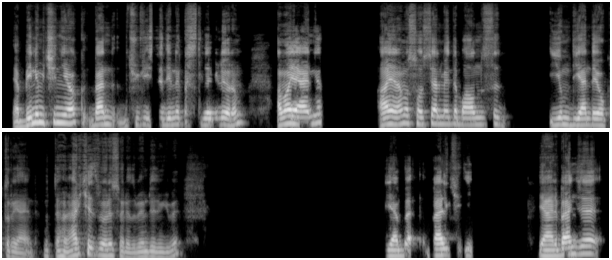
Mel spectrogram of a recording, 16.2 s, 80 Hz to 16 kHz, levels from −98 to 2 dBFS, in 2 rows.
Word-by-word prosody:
Ya 110 +1 -4
benim 195 +7 +5
için 195 +1 0
yok 185 0 +4
ben 155 +1 +2 0.2
çünkü 155 +3 -11
istediğimde 145 +1 -5
kısıtlayabiliyorum, 150 +4 -2 0.4
ama 175 +1 +7
yani 170 +2 +5 0.8
Aynen 155 +2 +5
ama 180 +3 0
"Sosyal 170 -1 0
medya 165 -1 -4
bağımlısıyım." 155 +2 -4 0.7
diyen 145 0 +1
de - - +2
yoktur 135 -3 -2
yani. 95 -4 -10
Muhtemelen 120 -2 -9
herkes 145 +3 -4
böyle 135 0 -3
söylüyordur 105 -6 -10
benim 110 +1 -7
dediğim 105 -2 -8
gibi. 135 - -12 2.8
Ya 125 0 0
be - - +1 0.3
belki 140 +1 +2
i - - -10 0.9
yani 125 -1 +1
bence 165 +4 +2
150 Hz, 120 wpm, -22 LUFS, 130-165 Hz, 2.8 s, ama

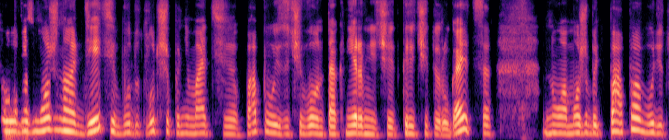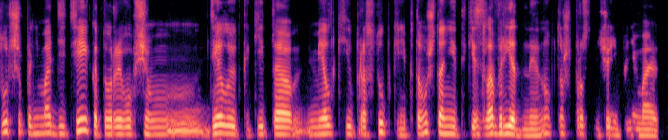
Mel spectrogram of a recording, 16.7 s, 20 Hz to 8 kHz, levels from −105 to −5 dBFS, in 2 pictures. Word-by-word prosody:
то, 215 -1 +5
возможно, 220 +1 +4
дети 215 - +5
будут 180 -1 -6
лучше 215 +1 -2
понимать, 175 -1 -5
э, 155 -2 -4
папу, 200 +2 -2
из-за 155 -2 -3
чего 170 +2 -1
он 160 -2 -1
так 155 -1 +1
нервничает, 160 -4 +2
кричит 165 -1 -3
и - - -1
ругается. 175 - +3 0.6
Ну, 175 -1 -2
а 170 - +1
может 180 +1 -1
быть, 175 -1 -2
папа 215 +4 +4
будет 185 -4 -3
лучше 205 0 -2
понимать 175 -1 -4
детей, 165 +9 +1
которые, 155 -5 0
в - - -2
общем, 155 +1 -2
м, 220 +8 -5
делают 170 -2 +3
какие-то 155 -2 +1
мелкие 165 -4 -3
проступки, 150 +2 -3
не 135 - -8
потому, 160 +8 -3
что 185 - +2
они 165 -2 0
такие 145 +2 -6
зловредные, 155 -5 +3
но 170 +4 -7
потому, 170 +1 -11
что - - -14
просто 170 -1 -7
ничего 130 +4 -6
не 135 - -8
понимают. 130 -2 -5
170 Hz, 165 wpm, -23 LUFS, 155-200 Hz, 0.6 s, то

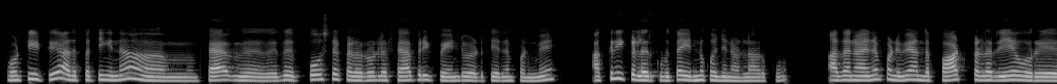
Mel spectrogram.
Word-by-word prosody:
ஒட்டிட்டு, 220 +2 0
அத 210 - +2
பார்த்தீங்கன்னா 205 +2 0 0.4
அம் 165 0 -1 0.2
ஃபே 190 - +1 0.6
இது 205 +4 -1 0.2
போஸ்டர் 230 +1 -1
கலரோ, 185 -1 +2
இல்ல 195 0 0
ஃபேப்ரிக் 195 +1 -1
பெயிண்ட் 180 0 0
டோ 185 - +2
எடுத்து 170 +2 -6
என்ன 175 +1 -1
பண்ணுவேன், 175 +6 -1 0.5
அக்ரி 270 +9 -1
கலர் 195 -3 +3
குடுத்தா 185 +3 0
இன்னும் 200 +1 0
கொஞ்சம் 180 -2 +1
நல்லாயிருக்கும் 170 +2 -4 0.5
அத 200 +1 +1
நான் 195 -1 +3
என்ன 220 +4 +1
பண்ணுவேன், 210 -1 +2
அந்த 190 -2 0
பாட் 205 +3 +3
கலரயே 195 0 +2
ஒரு, 175 -1 +2
195 Hz, 165 wpm, -24 LUFS, 180-210 Hz, 0.6 s, கலர்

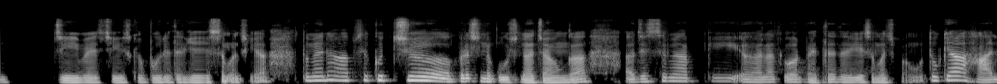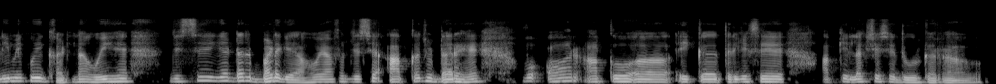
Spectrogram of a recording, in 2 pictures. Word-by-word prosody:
जी, 100 -1 -1
मैं 95 0 +1
इस 95 - -2
चीज़ 100 +2 0
को 100 - -2
पूरी 100 -1 +1
तरीके 100 -1 +2
से 100 - +1
समझ - - +1
गया - - -1 0.4
तो 175 - -1
मैं 185 +1 +3
ना 200 +1 +2
आपसे 185 +2 -2
कुछ 195 0 +4 0.6
प्रश्न 145 -2 +3
पूछना 105 -3 +2
चाहूँगा 100 +4 +3 0.4
अ, 115 - 0
जिससे 130 +6 -2
मैं 160 0 -1
आपकी 150 0 -6 0.2
हालात 115 +1 -1
को 110 - -1
और 115 - 0
बेहतर 105 +2 -1
तरीके 105 -2 +1
से 100 - -2
समझ 100 0 -1
पाऊँ - - -10
तो 180 - +1
क्या 195 0 +6 0.2
हाल 110 +2 +2
ही 140 - +2
में 155 - -1
कोई 155 -1 +3
घटना 115 -1 -3
हुई 120 +3 +3
है 135 +1 +1 0.4
जिससे 135 +7 -4
यह 170 0 -1
डर 165 +2 0 0.2
बढ़ 145 +4 +5
गया 110 -8 +1
हो? 105 +4 -3
या 115 0 -1
फिर 130 +2 -8
जिससे 125 -1 -1
आपका 120 +4 +1
जो 155 +1 -1
डर 120 -2 +2
है 130 +3 0 0.5
वो 155 0 -5
और 155 +3 -3
आपको 135 +1 0 0.4
अ, - - -12
एक 120 -1 -2 0.2
तरीके 120 +2 -1
से 125 -1 +2 0.4
आपके 135 -3 -5
लक्ष्य 125 +4 -2
से 125 -2 -3
दूर 100 -1 0
कर 95 -1 -2
रहा 95 -1 -2
हो? 95 +4 -7
120 Hz, 200 wpm, -23 LUFS, 105-145 Hz, 0.6 s, क्या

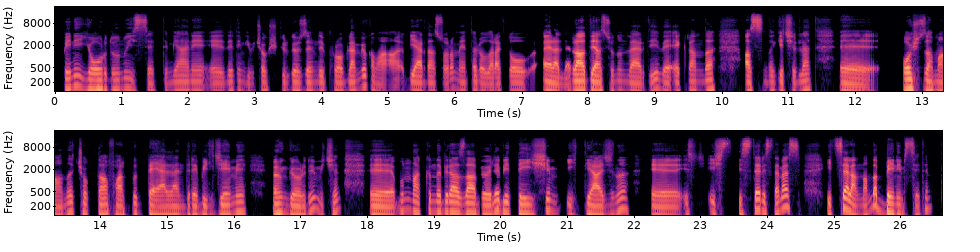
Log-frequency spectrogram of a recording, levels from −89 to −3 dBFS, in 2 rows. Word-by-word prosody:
beni 135 +1 -2
yorduğunu 115 +1 0
hissettim. 95 -4 -6
Yani, 105 0 -3 0.2
eee, 95 0 -6
dediğim 105 +1 -9
gibi 95 -2 -15
çok 105 +3 -7
şükür 100 -2 -11
gözlerimde 100 0 -4
bir 100 - -6
problem 100 +3 -3
yok 155 -3 -3
ama 95 -5 -4
a - - -4
bir 110 - -4
yerden 100 -1 +1
sonra 125 +6 -6
mental 105 -3 -7
olarak 90 0 -3
da 100 - -3
o 100 -1 -1 0.2
herhâlde 95 -4 +3
radyasyonun 110 -1 +5
verdiği 100 +5 -2
ve 105 - -1
ekranda 105 +3 -2 0.4
aslında 105 0 +3
geçirilen, 105 +2 -3 0.4
eee, 90 -3 0 0.4
boş 125 -1 +7
zamanı 105 +2 0
çok 120 -3 -6
daha 115 0 +3
farklı 110 +3 -2
değerlendirebileceğimi 105 +4 0 0.4
öngördüğüm 120 - +1
için, 140 +4 -5 0.4
eee, 100 -2 +4
bunun 150 +1 -8
hakkında 135 0 -1
biraz 130 -3 +4
daha, 120 -2 +6
böyle, 110 +7 +2
bir 130 -3 +1
değişim 120 +5 +1
ihtiyacını, 105 - 0 0.3
eee, 95 -1 +1
is - - -11
iş - - -2 0.2
ister 160 +8 +4
istemez 180 +8 +1 0.4
içsel - - +7
anlamda 105 +5 0
benimsedim. 115 - +2
105 Hz, 125 wpm, -27 LUFS, 100-120 Hz, 0.4 s, boş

